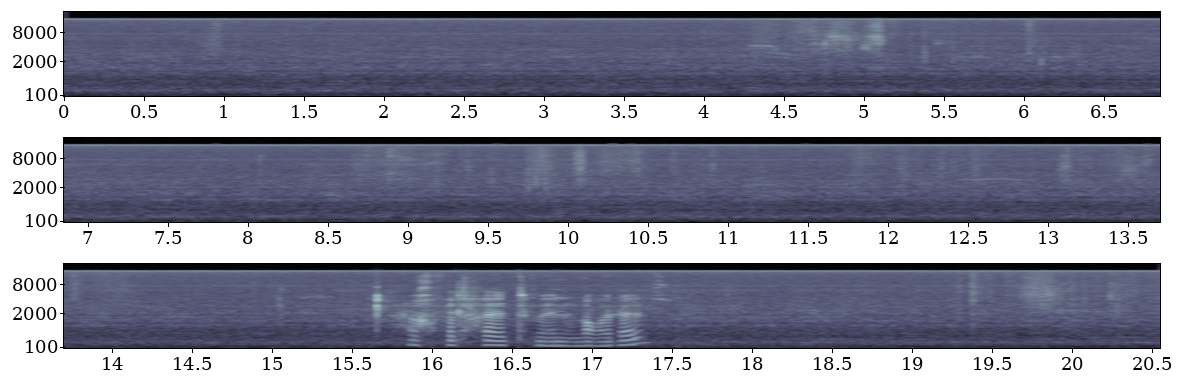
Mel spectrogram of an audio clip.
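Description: Thread rustles softly as it is pulled through knitted fabric.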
